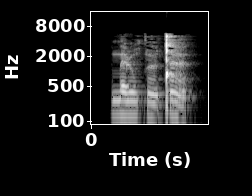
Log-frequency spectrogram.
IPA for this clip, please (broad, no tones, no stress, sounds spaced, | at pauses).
m ɛ ɭ ũ k œ̃ ǃ æ̃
